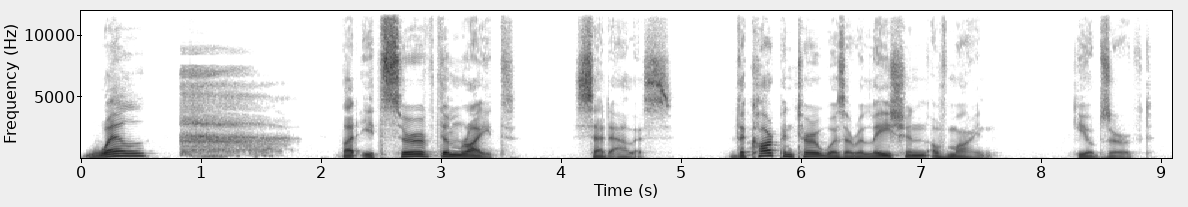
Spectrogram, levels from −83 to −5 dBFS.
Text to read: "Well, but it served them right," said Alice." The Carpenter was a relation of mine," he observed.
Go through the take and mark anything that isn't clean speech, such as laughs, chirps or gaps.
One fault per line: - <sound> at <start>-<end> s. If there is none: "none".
- sigh at 0.8-1.8 s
